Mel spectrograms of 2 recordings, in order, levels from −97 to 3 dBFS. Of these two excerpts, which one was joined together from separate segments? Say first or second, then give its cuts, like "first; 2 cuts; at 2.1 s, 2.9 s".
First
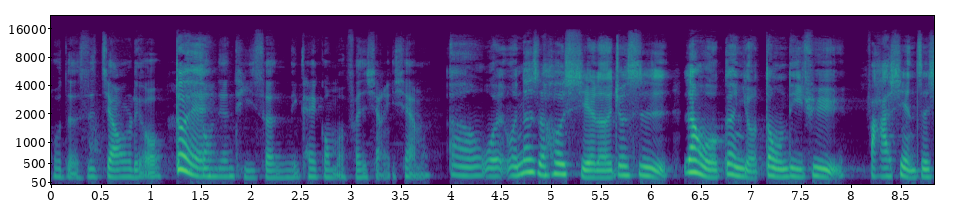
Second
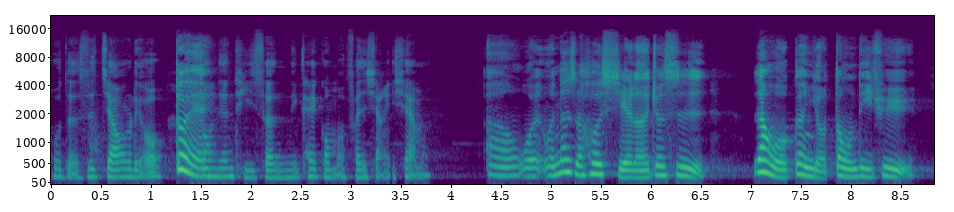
first; 2 cuts; at 3.9 s, 6.3 s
